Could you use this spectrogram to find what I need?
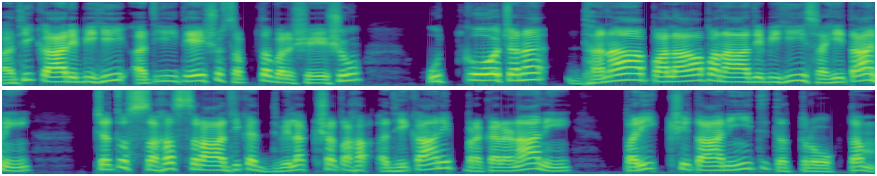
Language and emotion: Sanskrit, neutral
